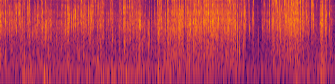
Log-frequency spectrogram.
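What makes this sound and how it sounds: A thin, clear, transparent plastic bag lying flat on a couch is pressed, tapped and rubbed with the fingertips. It gives a steady, bright crinkling and rustling with crackly texture throughout, with little low end.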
